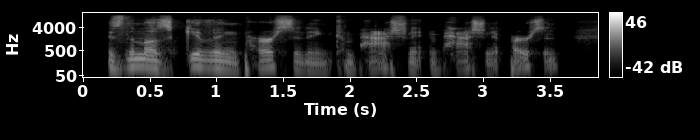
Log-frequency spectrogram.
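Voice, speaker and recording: A man with an unremarkable speaking voice and an American accent talks at a fairly low pitch with ordinary pitch variation, the sound dry and close with no echo over a quiet background. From US West Coast, Los Angeles County, California. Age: 30s. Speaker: engineer and YouTuber in recovery from alcohol. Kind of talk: casual interview.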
